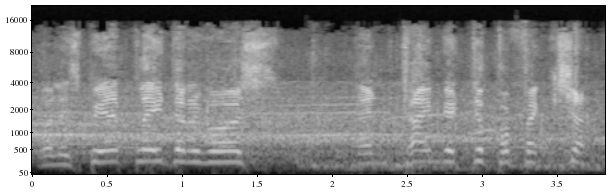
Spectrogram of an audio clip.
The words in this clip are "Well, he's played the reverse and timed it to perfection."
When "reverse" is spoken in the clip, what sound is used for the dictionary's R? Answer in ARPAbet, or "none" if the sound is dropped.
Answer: R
